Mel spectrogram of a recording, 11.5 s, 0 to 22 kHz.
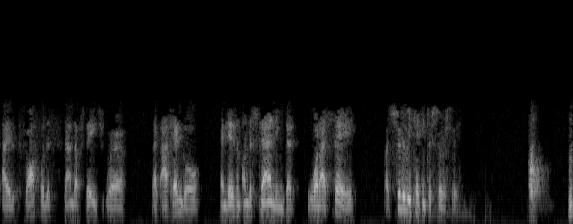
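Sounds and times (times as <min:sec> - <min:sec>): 
speech: 0:00.0 - 0:09.3
pet dog barking: 0:10.6 - 0:11.0.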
